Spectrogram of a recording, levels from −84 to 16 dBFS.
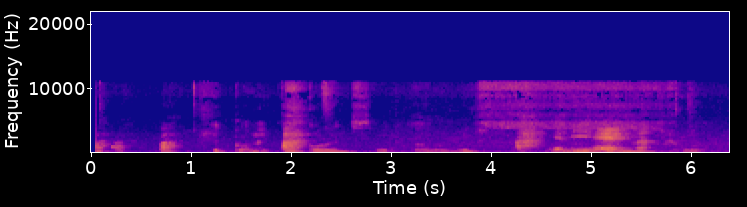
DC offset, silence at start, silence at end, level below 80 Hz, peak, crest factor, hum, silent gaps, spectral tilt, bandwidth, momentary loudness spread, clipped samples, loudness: under 0.1%; 0.05 s; 0.25 s; -58 dBFS; -8 dBFS; 24 dB; none; none; -3.5 dB/octave; 11.5 kHz; 24 LU; under 0.1%; -28 LUFS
